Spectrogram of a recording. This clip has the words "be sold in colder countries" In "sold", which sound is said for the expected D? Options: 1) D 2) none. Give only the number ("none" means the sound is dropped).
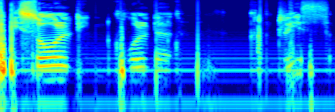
1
